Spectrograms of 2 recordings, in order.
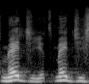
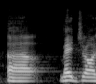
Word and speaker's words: Magi: You know, as a child, I always thought, oh, it's Magi soup. It's just like Magi soup. But no, apparently, there are two ways of saying it correctly. Go figure. Magi is the one I've chosen.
